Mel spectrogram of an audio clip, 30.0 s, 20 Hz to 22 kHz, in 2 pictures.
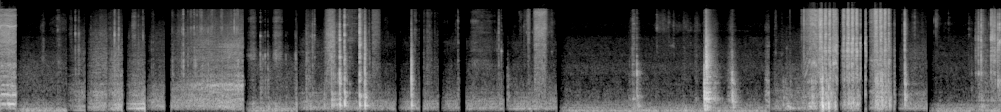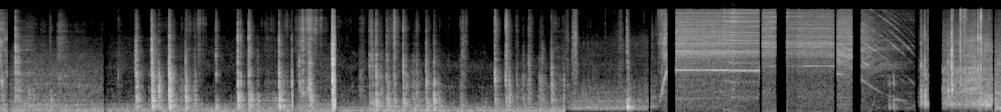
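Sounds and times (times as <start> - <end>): low hum: 8.4 - 11.6, 14.0 - 17.1.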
